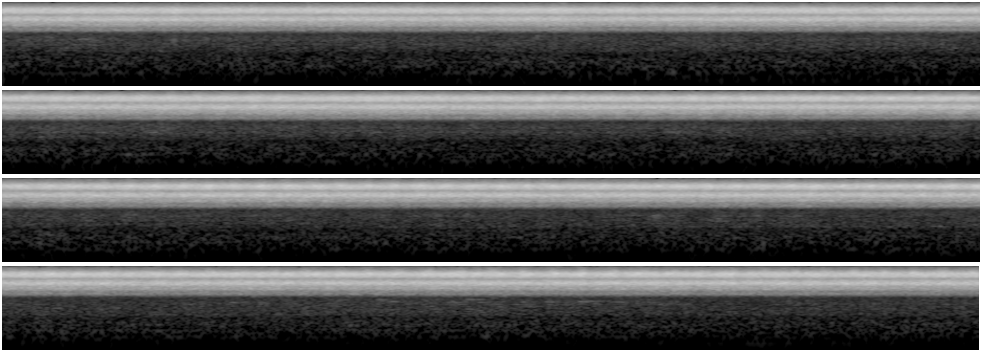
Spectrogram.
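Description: Chorus of summer cicadas: a dense, high, steady hiss that holds without a break.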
